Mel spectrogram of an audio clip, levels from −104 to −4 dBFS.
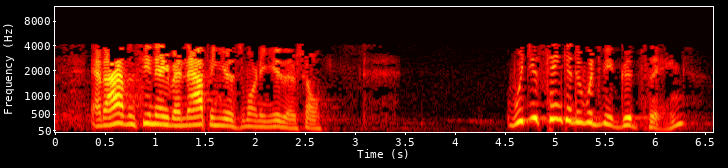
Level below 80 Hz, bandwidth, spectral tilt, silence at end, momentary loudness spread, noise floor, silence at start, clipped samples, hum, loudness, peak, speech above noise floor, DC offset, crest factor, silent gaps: -86 dBFS; 4.3 kHz; -2.5 dB/octave; 0.3 s; 19 LU; -83 dBFS; 0.35 s; under 0.1%; none; -34 LUFS; -14 dBFS; 47 dB; under 0.1%; 24 dB; none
